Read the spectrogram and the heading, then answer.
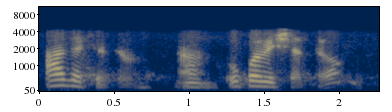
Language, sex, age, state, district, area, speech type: Sanskrit, female, 45-60, Maharashtra, Pune, urban, conversation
